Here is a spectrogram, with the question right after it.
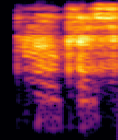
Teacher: Analysis is on the word Gesellschaft. So Gesellschaft has an inseparable prefix ge that is unstressed, the suffix schaft that puts the stress on the second last syllable.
